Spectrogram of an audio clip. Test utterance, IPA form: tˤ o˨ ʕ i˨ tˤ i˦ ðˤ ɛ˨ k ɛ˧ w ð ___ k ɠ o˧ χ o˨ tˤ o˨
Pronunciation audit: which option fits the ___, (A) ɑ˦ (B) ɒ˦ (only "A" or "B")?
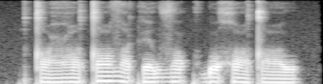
B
